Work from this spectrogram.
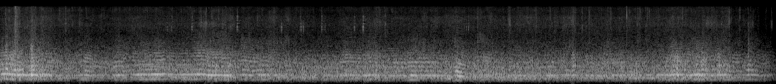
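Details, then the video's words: Steady buzzing from a colony of honey bees living inside the old stone wall of an ancient English church in summer 2020; overlapping drones of many bees form a thick hum, with occasional nearer fly-bys rising slightly louder. "Bee Hive, Bees Captivating Footage from an Old English Church Wall. Bee Sounds"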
